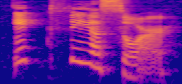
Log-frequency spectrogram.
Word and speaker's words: ichthyosaur: "It is called an ichthyosaur," the man told her.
